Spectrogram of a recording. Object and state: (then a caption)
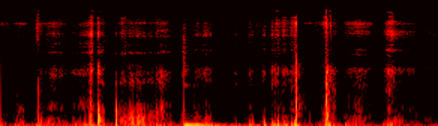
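Painted wooden stacking ring toy. Long grey nails tap and scratch along the solid painted wooden rings and top ball of a small rainbow wooden stacking ring toy. Quiet, dull, low-heavy taps come in an irregular run, mixed with soft scraping, and each tap dies away quickly with almost no ring.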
